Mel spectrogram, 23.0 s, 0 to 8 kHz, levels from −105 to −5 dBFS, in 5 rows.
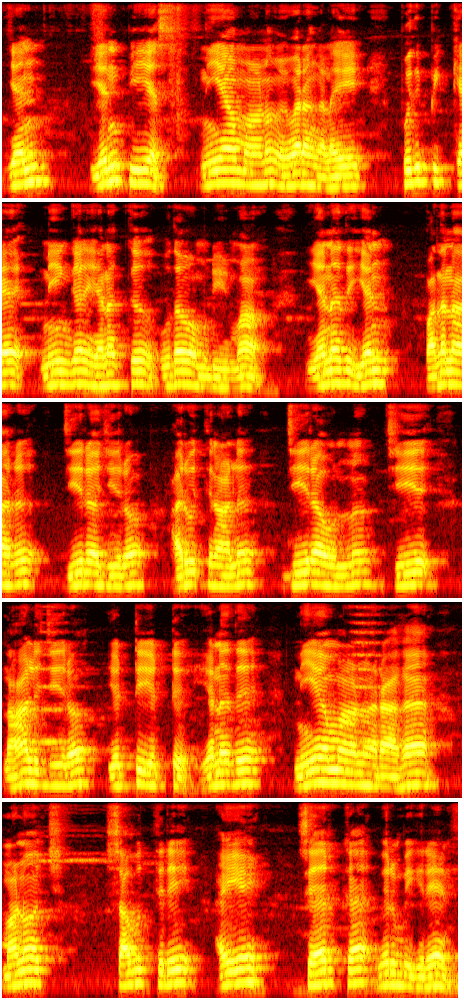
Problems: background sounds at intervals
